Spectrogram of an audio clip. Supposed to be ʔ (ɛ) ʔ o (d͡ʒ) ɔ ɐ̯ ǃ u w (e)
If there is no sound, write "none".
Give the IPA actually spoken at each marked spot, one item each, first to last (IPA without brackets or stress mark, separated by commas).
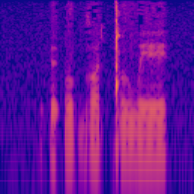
ɘ, ɡ, e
